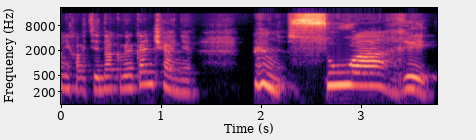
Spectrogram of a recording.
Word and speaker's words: soirée: Soirée. Звук «уа» произносим вместе. Уа, уа, уа. Soirée. Потянули улыбки. Soirée.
